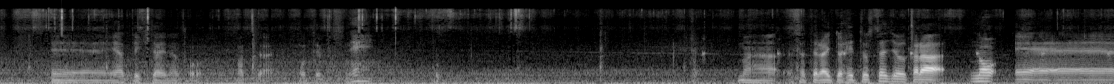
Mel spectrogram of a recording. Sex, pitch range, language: male, 85-110 Hz, Japanese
